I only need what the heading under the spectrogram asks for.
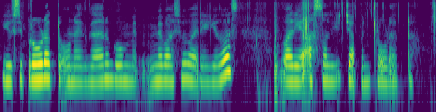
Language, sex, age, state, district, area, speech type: Kashmiri, female, 18-30, Jammu and Kashmir, Budgam, rural, spontaneous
